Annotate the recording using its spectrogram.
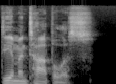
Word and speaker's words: Diamantopoulos: This is called Shit Talking with Chris Diamantopoulos.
